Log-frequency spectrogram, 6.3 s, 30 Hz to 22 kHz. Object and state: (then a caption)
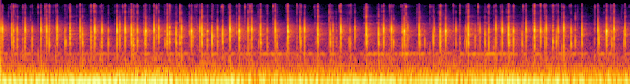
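Mechanical keyboard with PBT keycaps. Continuous fast typing with the fingertips of both hands on a Zoom65 compact 65% mechanical keyboard with a dark case and white PBT keycaps. Quick, irregular keystrokes sound as short, dry clacks centred around 2 kHz, each dying away almost instantly, over a steady low background hum.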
